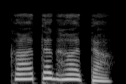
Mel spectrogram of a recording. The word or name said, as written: ಗದುಗದ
